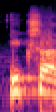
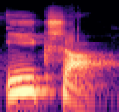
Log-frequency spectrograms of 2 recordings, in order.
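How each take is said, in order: First: The first vowel is a short i. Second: The first vowel is a long ee. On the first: The speaker calls it wrong. "इक्षा नहीं होता है" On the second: The speaker calls it right. "शुद्ध होता है ईक्षा"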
